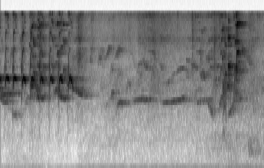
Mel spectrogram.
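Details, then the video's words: Grey-cheeked bulbul (cucak jenggot), a tutor recording in fast, tight 'ngepik' style: a quick run of about eight loud, high ticking notes, then softer drawn-out whistles and a rising, then falling, scratchy phrase, with a faint hum. "CUCAK JENGGOT MBESET NGEPIK RAPET | masteran cucak jenggot"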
